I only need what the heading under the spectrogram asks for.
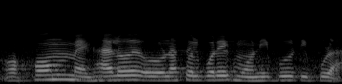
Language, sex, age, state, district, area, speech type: Assamese, female, 45-60, Assam, Tinsukia, urban, spontaneous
